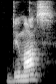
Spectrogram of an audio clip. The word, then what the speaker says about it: Dumas: a movie pronounced Moss from a movie it's pronounced Moss Dumas dumbass dumbass maybe humor is so hard to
